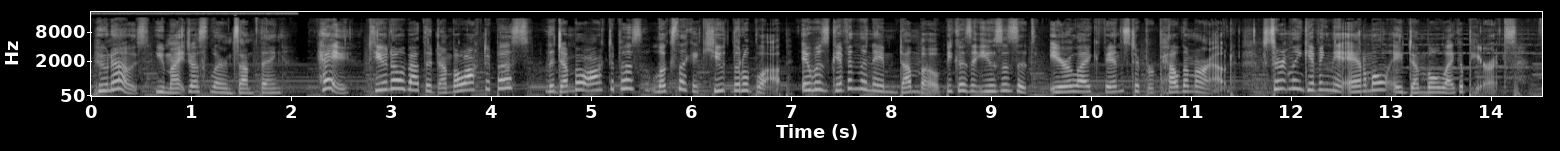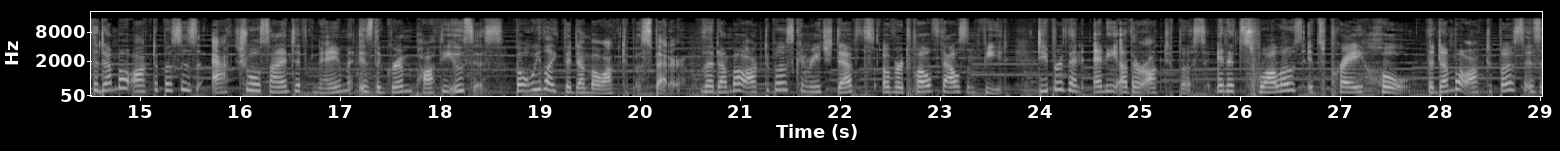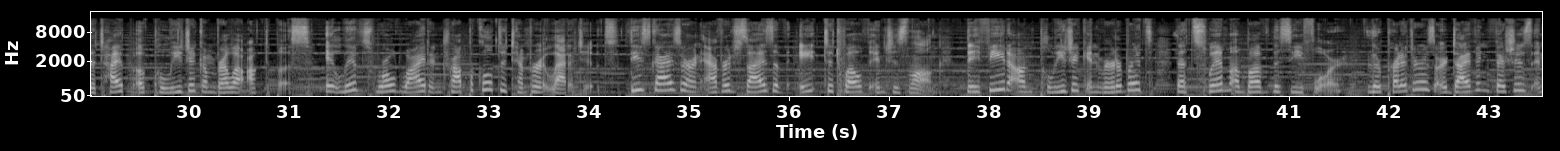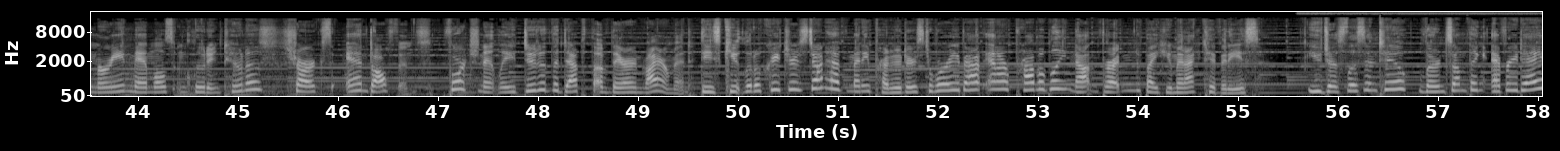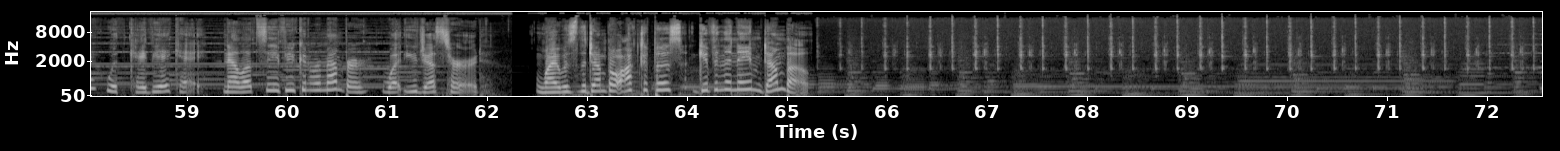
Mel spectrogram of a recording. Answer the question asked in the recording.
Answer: The Dumbo octopus was given the name Dumbo because it uses its ear-like fins to propel them around, making it look like the famous Disney character.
